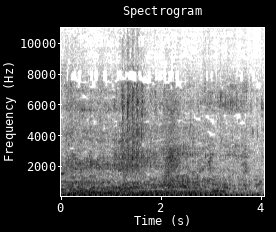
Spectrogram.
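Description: An engine running steadily nearby, a low even pulsing, with faint voices in the background.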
